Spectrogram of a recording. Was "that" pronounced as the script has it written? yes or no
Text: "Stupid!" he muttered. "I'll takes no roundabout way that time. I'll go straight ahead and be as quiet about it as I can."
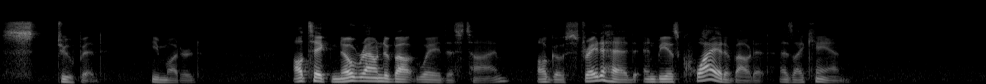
no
